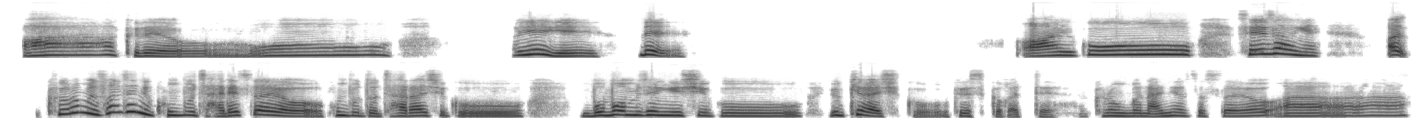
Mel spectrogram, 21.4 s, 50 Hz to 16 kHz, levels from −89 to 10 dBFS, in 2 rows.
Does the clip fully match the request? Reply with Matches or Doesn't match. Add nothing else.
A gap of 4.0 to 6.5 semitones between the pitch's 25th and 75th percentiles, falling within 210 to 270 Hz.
Matches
